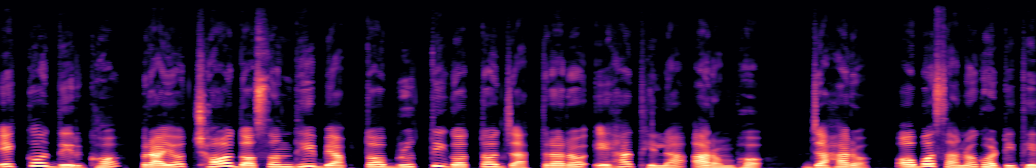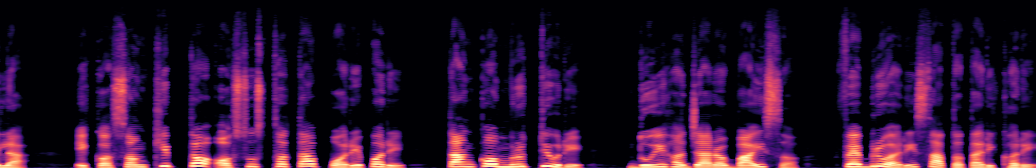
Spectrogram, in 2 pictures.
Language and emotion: Odia, neutral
